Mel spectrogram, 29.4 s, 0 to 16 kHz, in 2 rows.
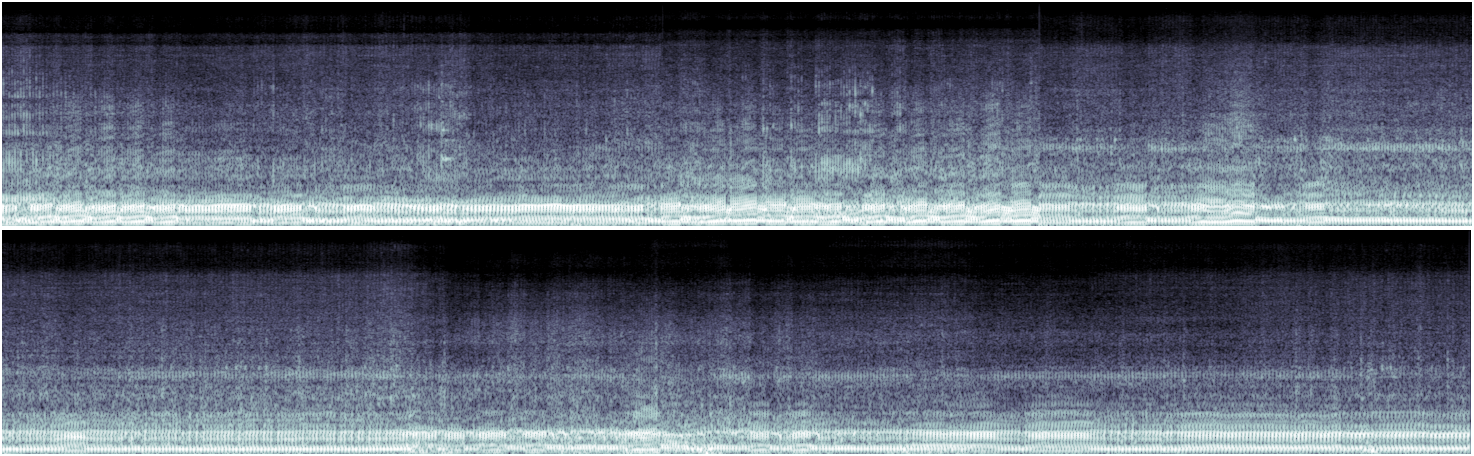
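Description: Honda 400EX-based quad's single-cylinder four-stroke engine running loudly and steadily, its revs shifting a few times.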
